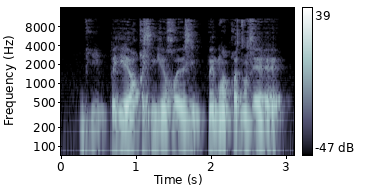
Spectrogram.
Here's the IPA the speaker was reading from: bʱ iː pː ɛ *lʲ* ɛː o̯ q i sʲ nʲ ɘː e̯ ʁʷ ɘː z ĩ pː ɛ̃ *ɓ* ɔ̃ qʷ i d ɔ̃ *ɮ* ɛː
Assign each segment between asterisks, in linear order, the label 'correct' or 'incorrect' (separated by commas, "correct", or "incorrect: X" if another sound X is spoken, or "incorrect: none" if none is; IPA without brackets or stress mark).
correct, correct, incorrect: z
